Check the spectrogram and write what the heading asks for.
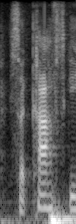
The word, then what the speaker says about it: Sotkovsky: He said, Sotkovsky.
